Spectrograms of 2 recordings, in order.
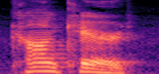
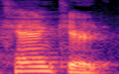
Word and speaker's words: Concord: live near a concord it's a funny new england pronunciation concave concared uh can cared uh bruce there was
